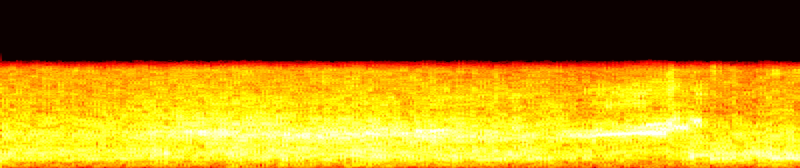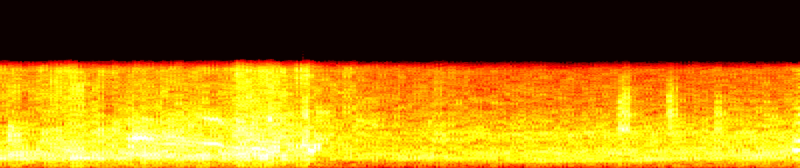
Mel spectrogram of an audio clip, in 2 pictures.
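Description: Lexus car's engine heard from inside the cabin at track speed. Its note climbs steadily for several seconds and breaks off about seven seconds in, then falls and climbs again briefly around ten seconds in.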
